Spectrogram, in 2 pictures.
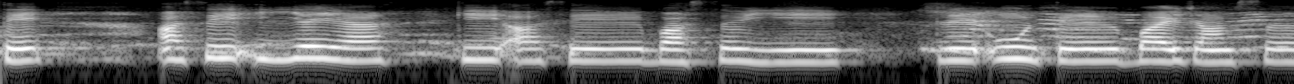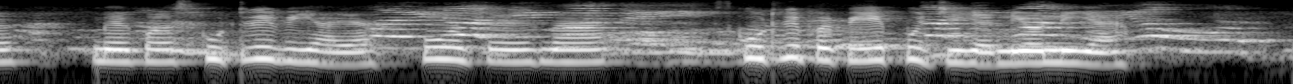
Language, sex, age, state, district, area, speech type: Dogri, female, 30-45, Jammu and Kashmir, Samba, urban, spontaneous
